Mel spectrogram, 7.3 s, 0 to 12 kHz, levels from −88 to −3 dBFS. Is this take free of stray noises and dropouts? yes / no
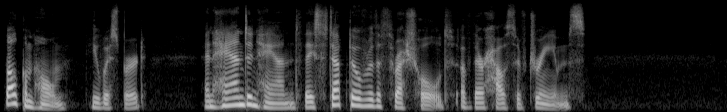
yes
